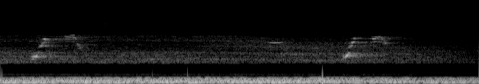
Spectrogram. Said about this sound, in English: And finally the whistle of the odontocetes, the orcas, moving around quite a bit in the south.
